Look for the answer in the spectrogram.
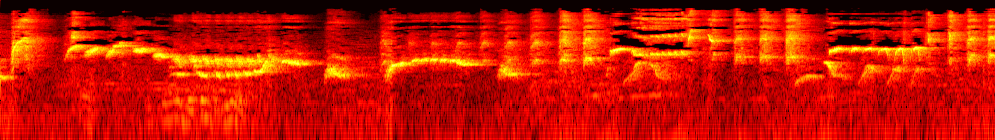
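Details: White-rumped shama of Bahorok, wild in the forest: rich whistled song with long rising and falling slurs, short melodious phrases, sharp high chips and quick trills, well spaced and varied.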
